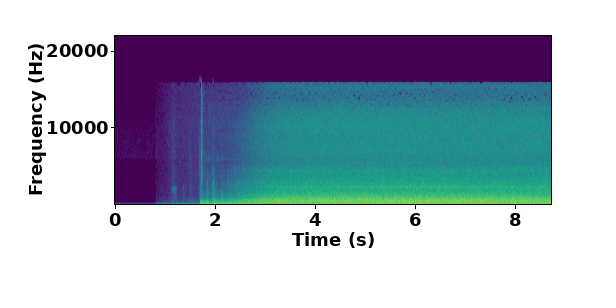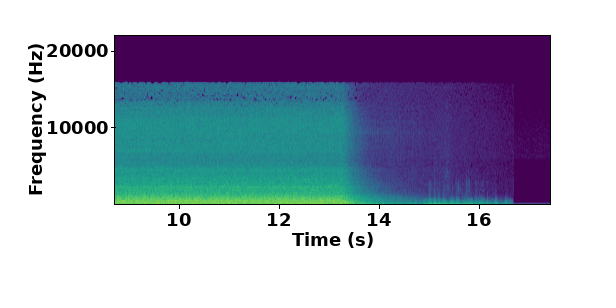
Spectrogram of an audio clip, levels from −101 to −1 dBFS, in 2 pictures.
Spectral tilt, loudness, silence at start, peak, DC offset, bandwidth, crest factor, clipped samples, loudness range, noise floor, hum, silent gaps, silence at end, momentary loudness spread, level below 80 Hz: -5.5 dB/octave; -21 LUFS; 1.15 s; -6 dBFS; under 0.1%; 16 kHz; 16 dB; under 0.1%; 7 LU; -86 dBFS; none; none; 1.4 s; 9 LU; -38 dBFS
